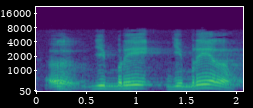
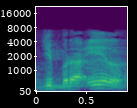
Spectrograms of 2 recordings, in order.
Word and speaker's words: Jibril: Jibril atau Jibrail atau Jabrail boleh dua. Boleh dibaca Jibril, boleh dibaca Jibrail, boleh dibaca Jabrail. Asal jangan trail yang salah.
